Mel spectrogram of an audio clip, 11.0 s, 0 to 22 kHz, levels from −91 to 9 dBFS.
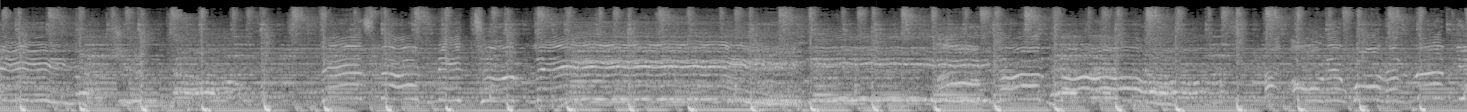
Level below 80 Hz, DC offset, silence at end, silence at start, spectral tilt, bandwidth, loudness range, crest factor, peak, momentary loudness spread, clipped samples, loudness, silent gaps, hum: -24 dBFS; under 0.1%; 0 s; 0 s; -4.5 dB/octave; 17 kHz; 2 LU; 12 dB; 0 dBFS; 4 LU; under 0.1%; -13 LUFS; none; none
